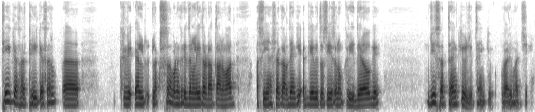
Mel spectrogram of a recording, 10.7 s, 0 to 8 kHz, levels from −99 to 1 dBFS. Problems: none marked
